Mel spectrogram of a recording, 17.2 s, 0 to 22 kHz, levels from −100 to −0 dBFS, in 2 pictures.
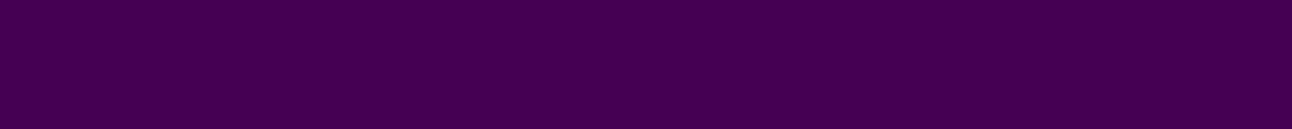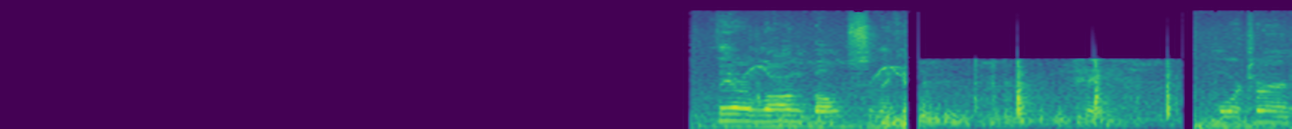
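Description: At 14.65 s the sound likely switches to a poorer input device. After an 80 ms gap, a flat silent stretch in the waveform, it turns boxy and a few decibels quieter, with a faint new noise floor. Until 16.55 s the spectrogram shows nothing above 3.8 kHz.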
